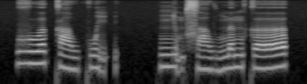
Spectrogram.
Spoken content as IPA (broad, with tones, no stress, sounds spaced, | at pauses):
ɣ u˨˦ ə̯ k a̤˨˩ w k w ḭ˧˨ ʔ | ɲ ə̰˧˨ m s a̤˨˩ w n ə˧ n k əː˨˦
